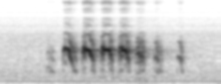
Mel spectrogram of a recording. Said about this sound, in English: Elf owl.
